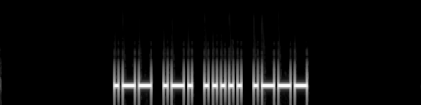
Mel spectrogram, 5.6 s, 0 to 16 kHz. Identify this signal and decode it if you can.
Morse code, heard as a keyed tone, about 22 wpm, 700 Hz. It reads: WR5J
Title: Call Signs Repeated 2x - 22wpm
